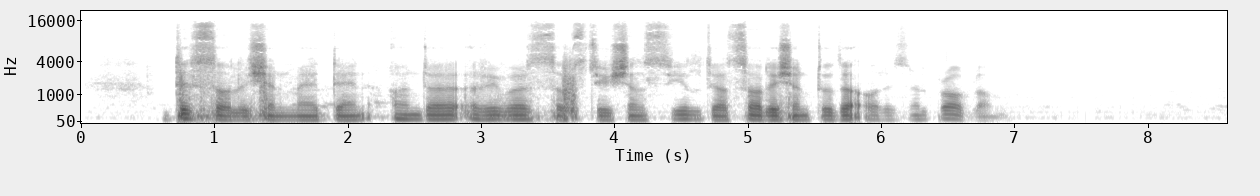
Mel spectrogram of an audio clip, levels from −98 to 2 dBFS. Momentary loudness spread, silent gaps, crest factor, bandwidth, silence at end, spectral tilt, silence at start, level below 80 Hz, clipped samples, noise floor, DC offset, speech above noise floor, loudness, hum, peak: 9 LU; none; 24 dB; 15.5 kHz; 1.8 s; -5.5 dB/octave; 0.6 s; -78 dBFS; under 0.1%; -88 dBFS; under 0.1%; 44 dB; -45 LUFS; none; -22 dBFS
